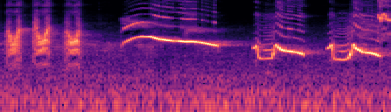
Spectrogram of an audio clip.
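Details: White-cheeked laughingthrush, a wild bird, singing in the 'kích trống' style meant to rouse males: three buzzy bursts, then a long slurred whistle falling gently, followed by two looping whistled notes that dip and drop.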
